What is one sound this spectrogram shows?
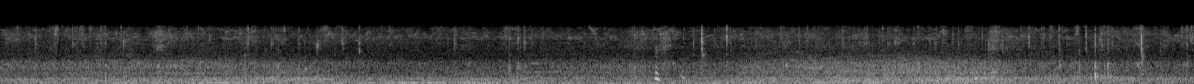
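A dog barks close by.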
